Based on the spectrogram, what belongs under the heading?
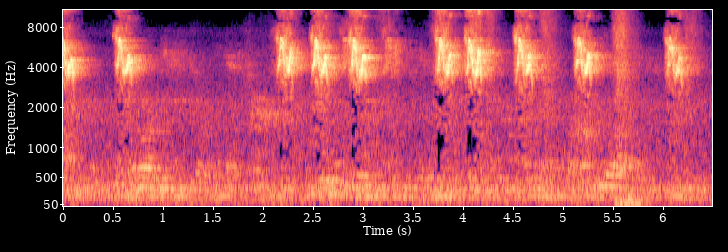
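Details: Call of a male house sparrow: crisp, high chirps delivered in clusters of two or three, separated by short silences.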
